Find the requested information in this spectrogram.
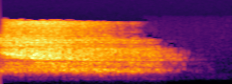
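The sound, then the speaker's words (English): A deep breath is drawn in during a guided meditation: a soft, airy rush of air holds steady for nearly two seconds, then fades into silence. “Deep inhale.”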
